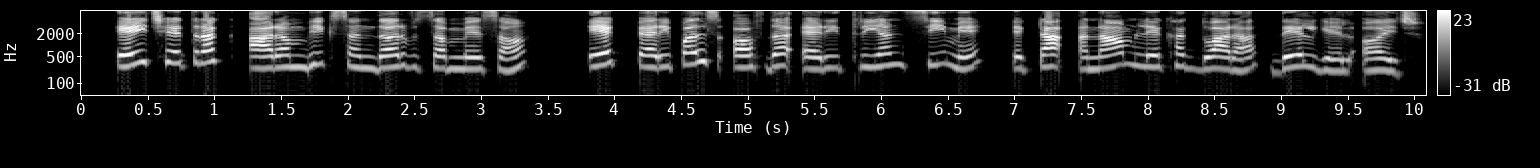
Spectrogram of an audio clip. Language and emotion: Maithili, neutral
